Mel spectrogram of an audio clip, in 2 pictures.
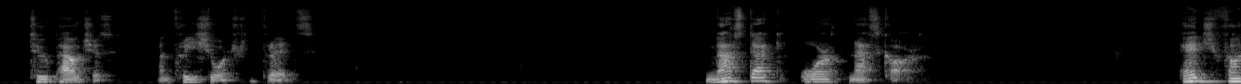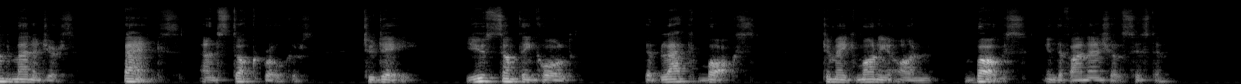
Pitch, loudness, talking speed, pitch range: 100 Hz, -27 LUFS, 75 wpm, 90-110 Hz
